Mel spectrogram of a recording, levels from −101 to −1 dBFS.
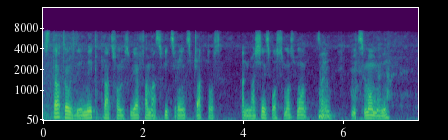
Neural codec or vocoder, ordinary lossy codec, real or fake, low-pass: codec, 16 kHz, 4 kbps, FunCodec, trained on LibriTTS, 50 frames a second; none; fake; 7.2 kHz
